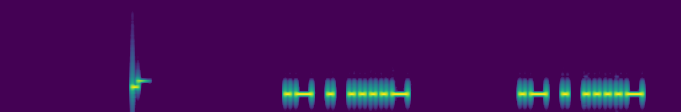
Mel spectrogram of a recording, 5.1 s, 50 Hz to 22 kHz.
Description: Morse code, heard as a keyed tone, about 32 wpm, 700 Hz. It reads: AE4 AE4
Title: USA Call Sign Prefixes - Repeated 2x - 30wpm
